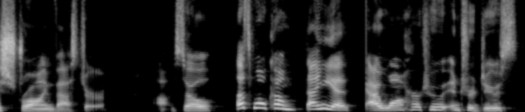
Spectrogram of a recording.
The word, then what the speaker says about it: Danye: My name is Danye, in Chinese Wang Danye, but most Americans can't pronounce the name Danye. If they see the spelling, they don't know what it means. I introduce myself as Kanye with a D, and everybody knows Kanye West.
